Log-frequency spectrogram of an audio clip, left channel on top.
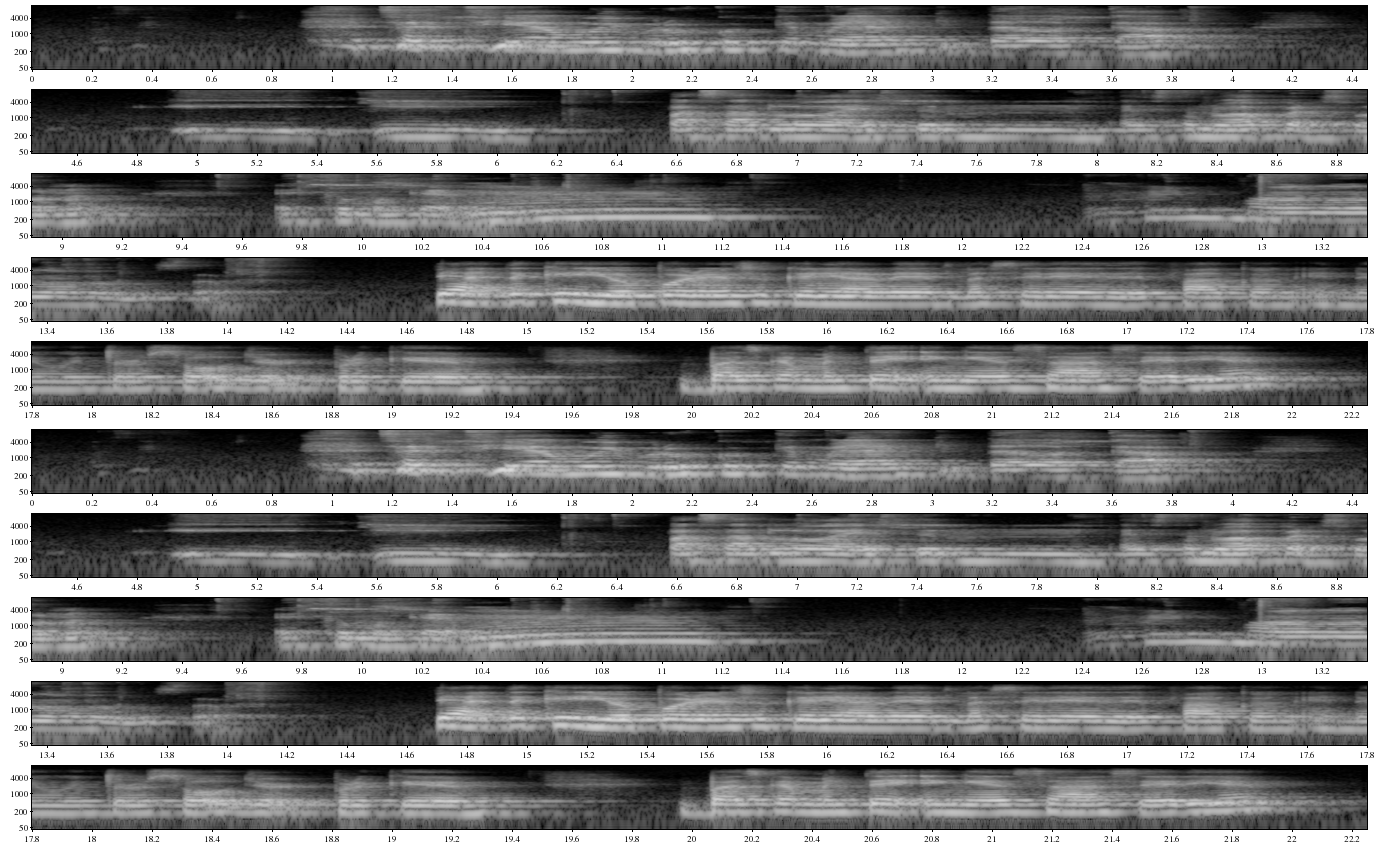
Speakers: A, on the right (about 65°); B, on the right (about 20°).
A: <laughs> Sentía muy brusco que me hayan quitado a Cap y, y pasarlo a, este, a esta nueva persona. Es como que, mm, mm, no, no, no me gusta.
B: Fíjate que yo por eso quería ver la serie de Falcon and the Winter Soldier, porque básicamente en esa serie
